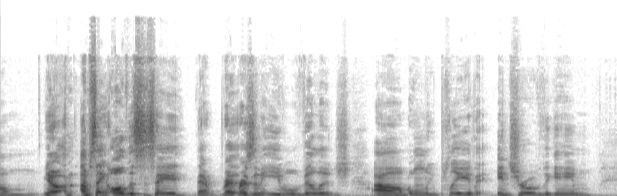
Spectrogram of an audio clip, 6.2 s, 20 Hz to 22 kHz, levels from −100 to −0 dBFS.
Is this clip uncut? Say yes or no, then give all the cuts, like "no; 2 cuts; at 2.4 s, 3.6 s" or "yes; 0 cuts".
no; 3 cuts; at 2.4 s, 4.1 s, 4.7 s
